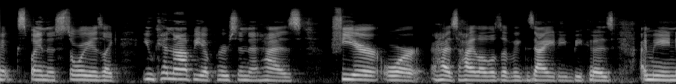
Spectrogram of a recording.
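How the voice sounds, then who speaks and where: A woman co-hosting a podcast, chatting casually and thinking her points through at length. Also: medium pitch. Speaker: podcast co-host. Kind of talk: casual chat.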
